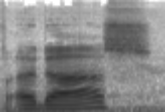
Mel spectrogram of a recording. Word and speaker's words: Adas: matter up is jeff adas excuse me yes it's a long a and he is batting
